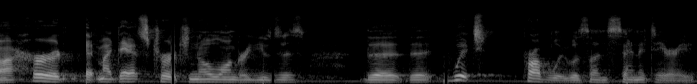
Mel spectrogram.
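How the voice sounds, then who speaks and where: Man, 50s, workshop presenter, unhurried and reflective, reverberant hall. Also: mid-range voice, a bit bright. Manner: reflective, quotes old hymn lines in a sing-song way. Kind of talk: informal talk to an audience.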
